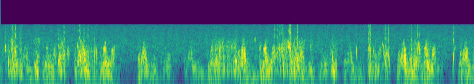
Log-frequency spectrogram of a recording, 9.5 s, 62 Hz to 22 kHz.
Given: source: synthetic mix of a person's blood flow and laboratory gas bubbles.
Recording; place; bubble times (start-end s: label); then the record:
Doppler ultrasound of blood flow; precordium
0.06-0.46 s: bubbles
0.65-0.81 s: bubbles
1.14-1.39 s: bubbles
1.47-1.97 s: bubbles
4.22-4.77 s: bubbles
4.82-4.97 s: bubbles
5.08-5.11 s: bubbles
5.17-5.24 s: bubbles
5.33-6.09 s: bubbles
6.18-6.25 s: bubbles
6.58-6.77 s: bubbles
7.09-7.16 s: bubbles
7.33-7.80 s: bubbles
8.14-8.62 s: bubbles
9.04-9.12 s: bubbles
9.44-9.50 s: bubbles
From the record:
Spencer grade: 3 (all of the cardiac periods contain showers or single bubble signals, but not dominating or overriding the cardiac motion signals); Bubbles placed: only in the low amplitude regions of the cardiac cycle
